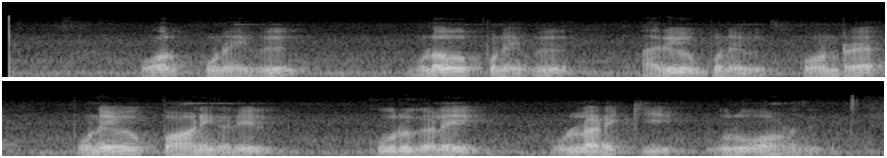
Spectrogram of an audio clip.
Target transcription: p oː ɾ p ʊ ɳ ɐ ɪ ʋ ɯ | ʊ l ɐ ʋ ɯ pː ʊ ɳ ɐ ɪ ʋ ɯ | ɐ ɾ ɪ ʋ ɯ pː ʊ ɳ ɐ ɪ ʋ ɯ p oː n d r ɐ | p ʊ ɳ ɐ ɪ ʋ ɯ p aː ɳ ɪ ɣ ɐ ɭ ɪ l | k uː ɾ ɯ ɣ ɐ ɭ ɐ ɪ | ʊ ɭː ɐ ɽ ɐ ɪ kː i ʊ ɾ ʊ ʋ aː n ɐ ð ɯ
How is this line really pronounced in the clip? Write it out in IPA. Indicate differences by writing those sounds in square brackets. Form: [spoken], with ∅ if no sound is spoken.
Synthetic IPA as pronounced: p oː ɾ p ʊ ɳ ɐ ɪ ʋ ɯ | ʊ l ɐ ʋ ɯ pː ʊ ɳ ɐ ɪ ʋ ɯ | ɐ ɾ ɪ ʋ ɯ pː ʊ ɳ ɐ ɪ ʋ ɯ p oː n d r ɐ | p ʊ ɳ ɐ ɪ ʋ ɯ p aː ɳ ɪ ɣ ɐ ɭ ɪ l | k uː ɾ ɯ ɣ ɐ ɭ ɐ ɪ | ʊ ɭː ɐ ɽ ɐ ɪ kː i ʊ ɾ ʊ ʋ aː n ɐ ð ɯ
